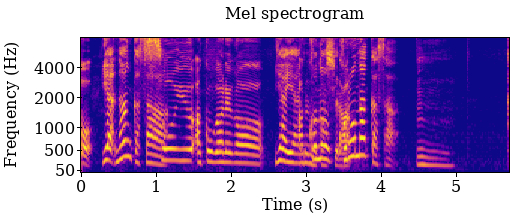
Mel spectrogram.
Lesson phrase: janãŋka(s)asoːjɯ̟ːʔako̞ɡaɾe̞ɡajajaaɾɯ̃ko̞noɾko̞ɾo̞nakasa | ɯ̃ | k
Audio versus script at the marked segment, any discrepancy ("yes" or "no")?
no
